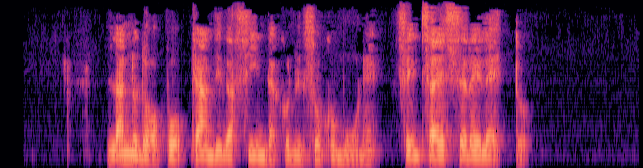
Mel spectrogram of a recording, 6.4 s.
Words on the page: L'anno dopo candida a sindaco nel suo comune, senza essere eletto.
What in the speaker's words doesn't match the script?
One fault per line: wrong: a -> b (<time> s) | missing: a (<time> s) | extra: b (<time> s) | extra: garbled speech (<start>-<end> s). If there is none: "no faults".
no faults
